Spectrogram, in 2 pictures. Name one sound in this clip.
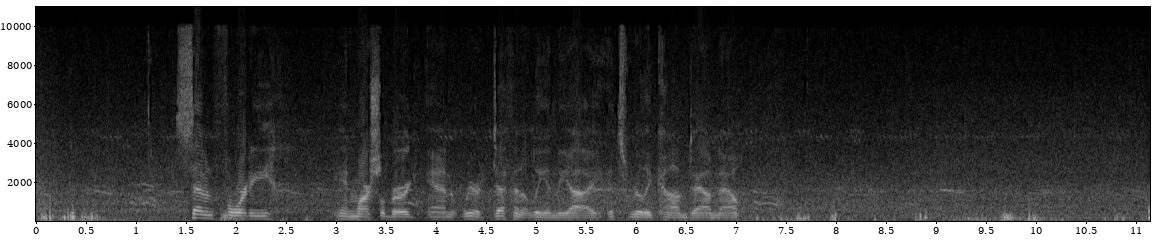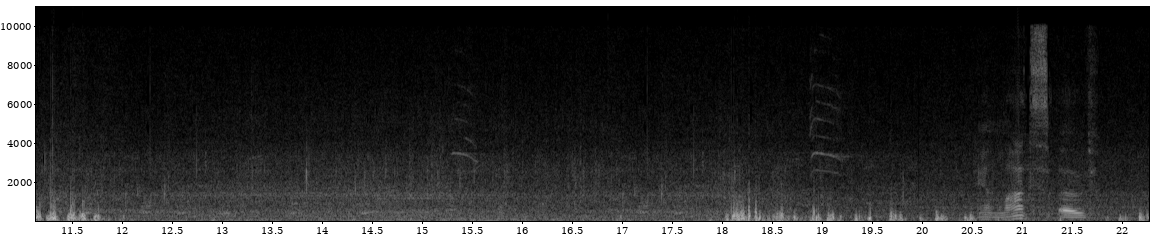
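Rain patters steadily on wet ground.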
